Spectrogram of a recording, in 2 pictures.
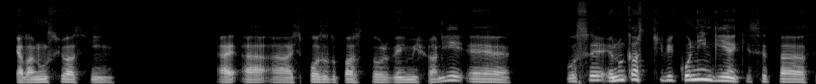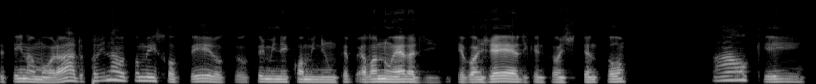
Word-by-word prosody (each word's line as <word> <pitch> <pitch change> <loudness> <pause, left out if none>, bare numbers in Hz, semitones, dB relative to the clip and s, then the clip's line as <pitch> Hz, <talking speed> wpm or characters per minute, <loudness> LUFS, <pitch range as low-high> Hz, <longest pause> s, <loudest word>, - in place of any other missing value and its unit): ela 110 +1 +3
anunciou 120 +1 +2
assim, 110 -3 -5 1.0
a 110 0 +1
a - - +1
a - - +1
esposa 120 +4 -1
do 120 - -7
pastor 115 -1 -2
veio 110 +1 -1
me 115 - -1
chamar 115 +4 -5
ni 185 +5 +1
eh, 125 -4 0 0.5
"Você 170 +8 0
eu 160 - +7
nunca 210 +3 +4
te 215 -3 -15
vi 195 +1 -1
com 205 +4 +2
ninguém 210 -7 +6
aqui, 145 -3 0
você 135 - -6
tá 125 -1 +1
você 115 - -13
tem 135 +5 -2
namorado?" 125 +6 +1
Eu 140 - -17
falei: 165 +2 -7
"Não, 205 -1 +1
estou 175 +1 -8
meio 165 -2 0
solteiro, 125 -1 -3
eu 110 -1 -12
terminei 125 0 0
com 125 +2 -4
a - - +1
menina 115 -1 0
um 110 - -3
tempo, 125 +2 -10
ela 125 +2 +1
não 130 -2 +5
era 120 0 +5
de 100 -1 -15 0.2
evangélica 115 +1 +3
então 110 +1 -5
a - - +3
gente 130 +9 -7
tentou". 125 +2 -2 0.9
"Ah 190 +3 -2
ok. 125 - -6
125 Hz, 185 wpm, -24 LUFS, 115-145 Hz, 1.0 s, eu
